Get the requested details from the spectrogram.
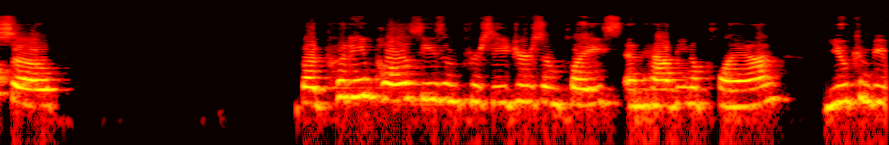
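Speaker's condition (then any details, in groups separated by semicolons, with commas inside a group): No condition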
